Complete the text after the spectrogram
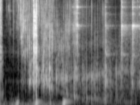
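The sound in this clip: Someone cracks open a Moondog Craft Brewery Pav Is Ours Pavlova Pale: a sharp crack early on, followed by brief fizzing and light clattering taps.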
